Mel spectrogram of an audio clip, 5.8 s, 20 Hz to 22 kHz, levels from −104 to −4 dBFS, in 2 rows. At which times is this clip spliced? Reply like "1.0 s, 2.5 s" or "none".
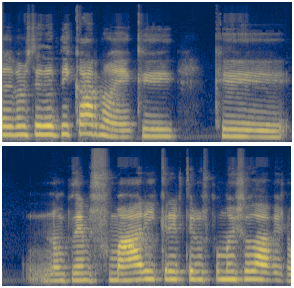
none

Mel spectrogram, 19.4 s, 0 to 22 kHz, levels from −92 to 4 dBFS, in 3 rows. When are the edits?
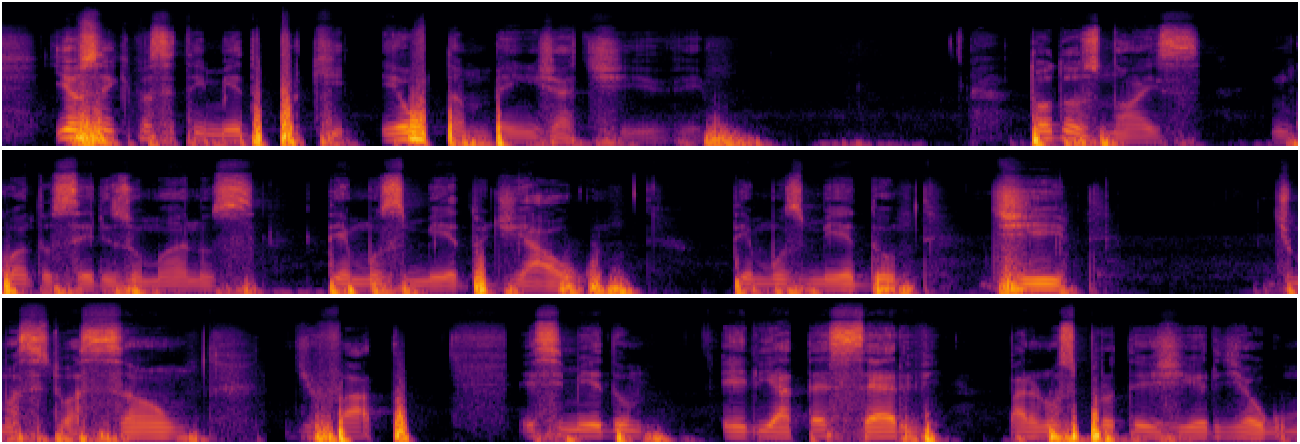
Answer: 14.3 s, 15.5 s

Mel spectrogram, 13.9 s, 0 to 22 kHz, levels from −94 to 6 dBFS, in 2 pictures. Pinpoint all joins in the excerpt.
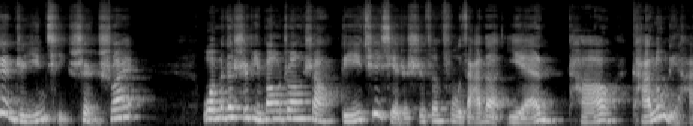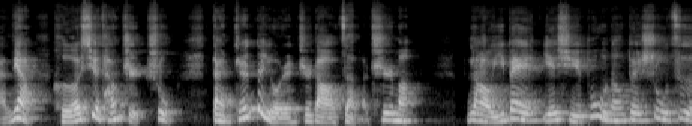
11.5 s

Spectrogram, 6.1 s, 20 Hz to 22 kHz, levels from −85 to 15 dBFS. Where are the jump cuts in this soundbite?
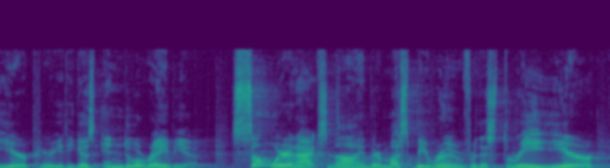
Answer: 2.1 s

